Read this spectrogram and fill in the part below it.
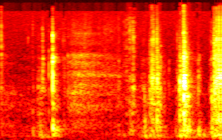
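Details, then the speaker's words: Vauxhall Vivaro B van rear back door after a cheap handle fix, linkage refitted onto its plastic piece: a few crisp clicks and clunks as the latch cycles; lock mechanism working normally. "and I can hear that lock mechanism working not an issue there"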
